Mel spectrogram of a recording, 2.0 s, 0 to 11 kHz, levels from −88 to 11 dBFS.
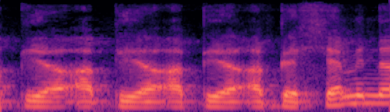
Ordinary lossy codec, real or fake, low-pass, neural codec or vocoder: Opus, 24 kbps; fake; 9.9 kHz; autoencoder, 48 kHz, 128 numbers a frame, DAC-VAE, trained on Japanese speech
